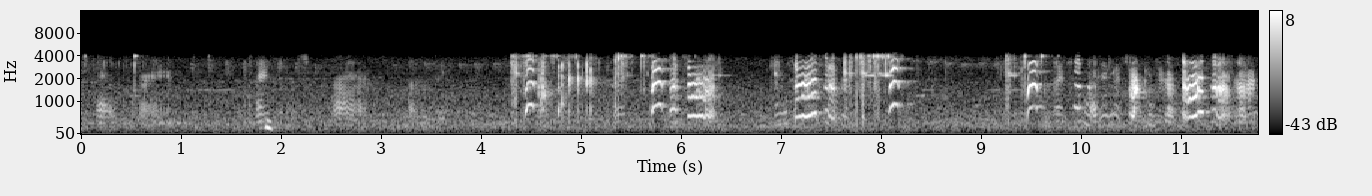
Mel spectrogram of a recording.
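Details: Caged pet rainbow lorikeet telling its owner off, upset at people touching its mirror, mimicking swear words: bursts of harsh, scratchy squawks and garbled speech-like chatter in a small room, with quiet gaps between outbursts.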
